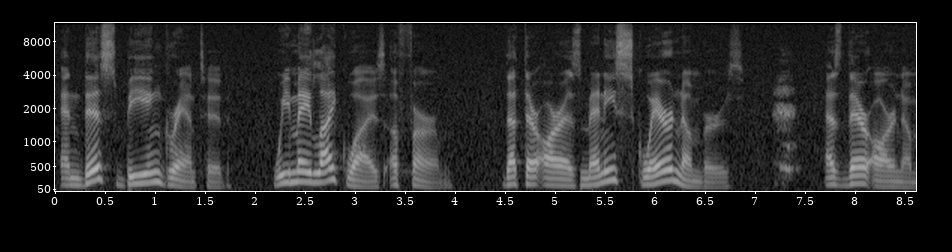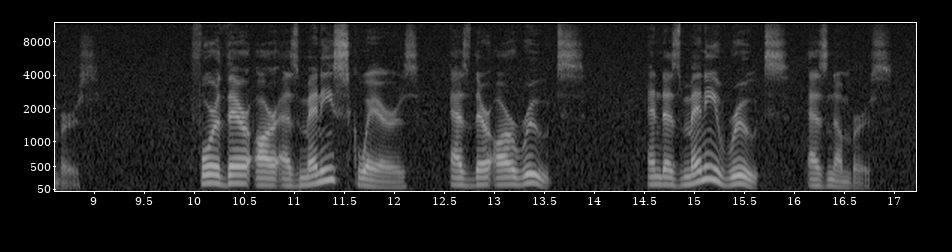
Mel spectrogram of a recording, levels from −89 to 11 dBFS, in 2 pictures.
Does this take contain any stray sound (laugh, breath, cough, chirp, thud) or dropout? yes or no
yes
